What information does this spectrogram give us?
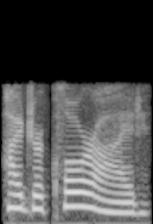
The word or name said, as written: hydrochloride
